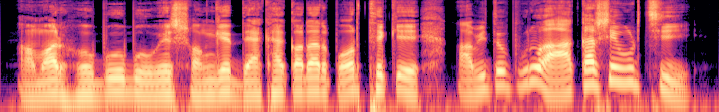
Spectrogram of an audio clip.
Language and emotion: Bengali, happy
